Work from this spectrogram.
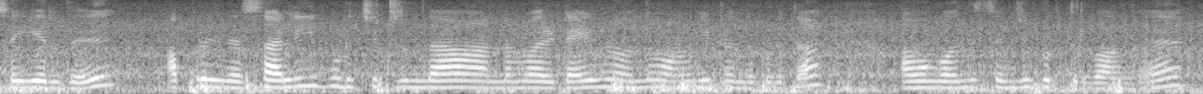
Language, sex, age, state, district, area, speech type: Tamil, female, 30-45, Tamil Nadu, Nagapattinam, rural, spontaneous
